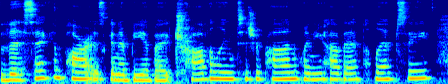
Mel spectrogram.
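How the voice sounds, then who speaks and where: Speaking in a Scottish accent, a woman sounds somewhat breathy, keeping a moderate pace and ordinary pitch variation. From Scotland. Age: 20s. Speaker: vlogger. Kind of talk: personal vlog talk. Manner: casual with frequent fillers.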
